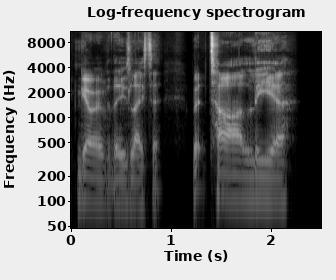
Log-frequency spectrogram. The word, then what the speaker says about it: Thalia: But Talia, which is spelt Thalia, but it's actually pronounced Talia, and then Uray.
